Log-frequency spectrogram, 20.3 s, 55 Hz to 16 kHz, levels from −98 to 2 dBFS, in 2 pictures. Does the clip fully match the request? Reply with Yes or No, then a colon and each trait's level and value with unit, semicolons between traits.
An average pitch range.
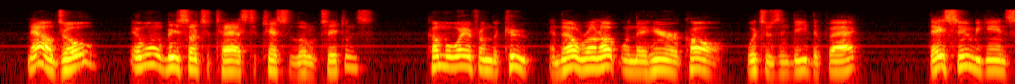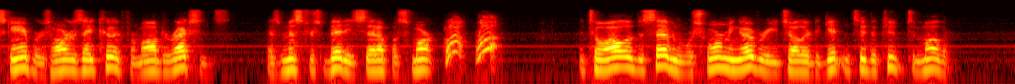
Yes: average, 4.4 semitones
